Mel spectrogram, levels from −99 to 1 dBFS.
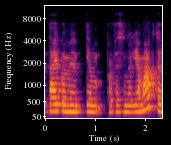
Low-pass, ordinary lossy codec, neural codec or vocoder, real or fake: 7.2 kHz; Opus, 24 kbps; none; real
